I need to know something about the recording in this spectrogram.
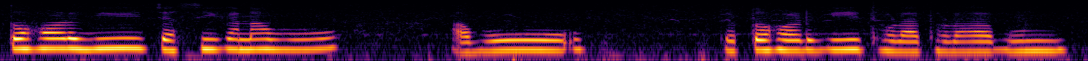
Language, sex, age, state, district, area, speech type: Santali, female, 18-30, West Bengal, Purba Bardhaman, rural, spontaneous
